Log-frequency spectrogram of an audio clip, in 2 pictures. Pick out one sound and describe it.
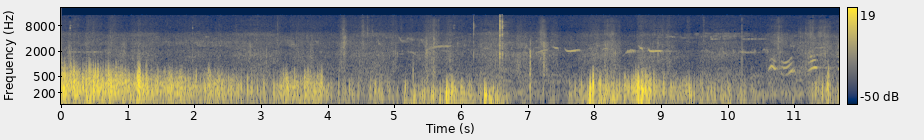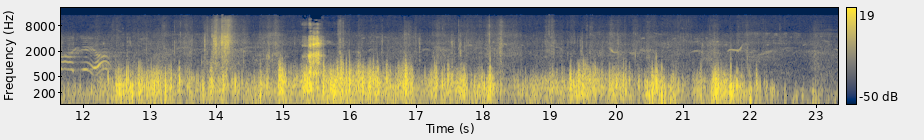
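Horses walk with soft hoof thuds on grass.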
